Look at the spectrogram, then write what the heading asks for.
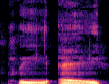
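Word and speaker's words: plié: class watch and learn we plie you say it like this plea you say it like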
